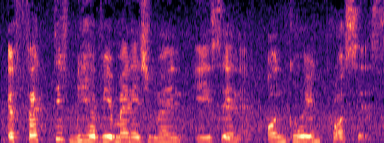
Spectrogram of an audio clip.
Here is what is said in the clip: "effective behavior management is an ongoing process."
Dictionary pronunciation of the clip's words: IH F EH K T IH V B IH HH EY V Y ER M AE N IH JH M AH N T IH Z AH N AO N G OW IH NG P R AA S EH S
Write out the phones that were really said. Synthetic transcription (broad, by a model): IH F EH K T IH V B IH HH EY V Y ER M AE N IH JH M AH N T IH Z AH N AO N G OW IH NG P R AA S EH S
